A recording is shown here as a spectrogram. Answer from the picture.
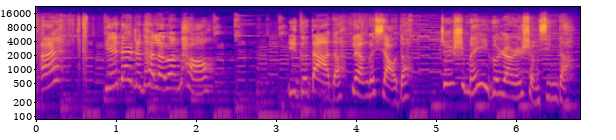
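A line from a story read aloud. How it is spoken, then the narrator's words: Exasperated loud shouting. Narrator (Chinese): 妈妈追都来不及，只能扯着嗓门喊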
